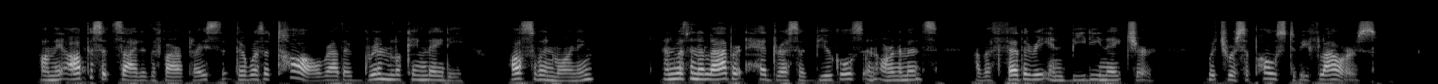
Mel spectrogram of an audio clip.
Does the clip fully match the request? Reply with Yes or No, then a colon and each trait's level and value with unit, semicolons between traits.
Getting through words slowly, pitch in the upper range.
No: average, 165 wpm; high, 210 Hz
